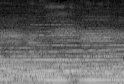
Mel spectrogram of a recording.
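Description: Pipe organ accompanying a congregation singing a hymn together, in slow, long-held notes.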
